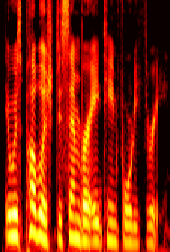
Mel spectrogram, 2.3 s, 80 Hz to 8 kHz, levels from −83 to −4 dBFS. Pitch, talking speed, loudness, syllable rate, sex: 175 Hz, 185 wpm, -19 LUFS, 6.0 syllables/s, female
